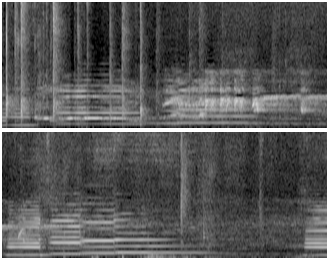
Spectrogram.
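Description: A melody of held notes on a wind instrument, stepping from pitch to pitch at an unhurried pace.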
